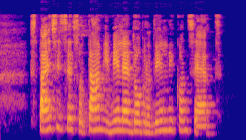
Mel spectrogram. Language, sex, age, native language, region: Slovenian, female, 60+, Slovenian, Gorenjska region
